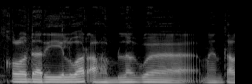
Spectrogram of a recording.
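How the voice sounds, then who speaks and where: A man's fairly low voice at a very fast pace, monotone with flat intonation. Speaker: esports caster. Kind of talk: casual chat. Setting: studio. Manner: loud, fiery. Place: studio. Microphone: studio mic.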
